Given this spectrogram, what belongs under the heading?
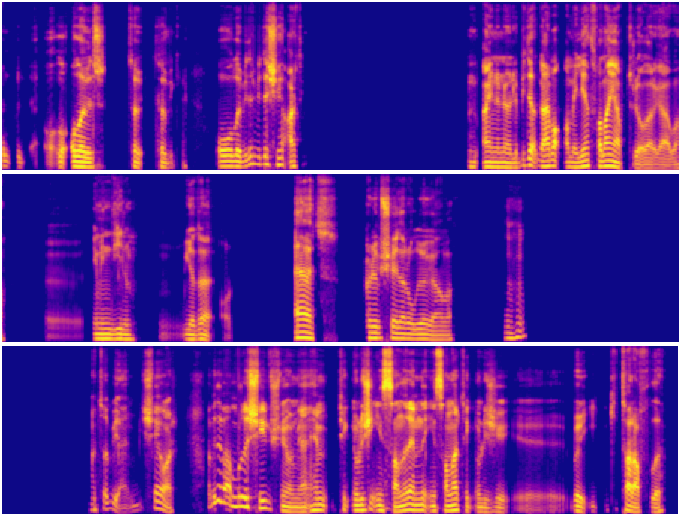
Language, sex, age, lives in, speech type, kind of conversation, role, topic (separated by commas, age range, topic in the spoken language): Turkish, male, 25-29, Spain, conversation, unstructured, none, Geçmişteki büyük keşifler hayatımızı nasıl değiştirdi?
